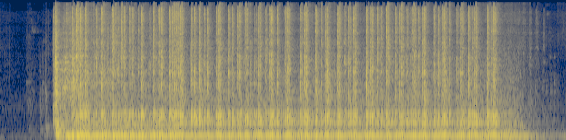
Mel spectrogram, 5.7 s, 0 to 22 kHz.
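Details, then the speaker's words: Kawasaki JS550 jet ski after starter swap from a JS440 cured slow cranking: fires straight up, low slightly lumpy two-stroke idle set deliberately low, then dies; runs fine. "So I gotta set the idle is kind of low because I want it to die."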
